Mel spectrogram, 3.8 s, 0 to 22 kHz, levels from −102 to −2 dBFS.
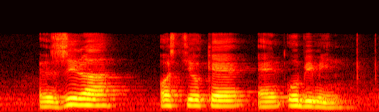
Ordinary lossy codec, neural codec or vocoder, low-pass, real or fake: none; none; 7.2 kHz; real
